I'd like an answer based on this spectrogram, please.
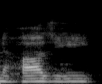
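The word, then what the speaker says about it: هذه: Similarly in hazihi, between ha and zal, there is an alif which is pronounced but not written.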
